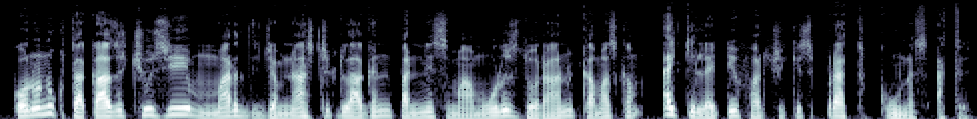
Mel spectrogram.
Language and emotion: Kashmiri, neutral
